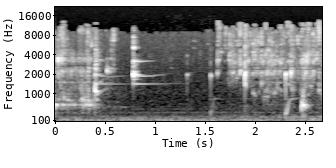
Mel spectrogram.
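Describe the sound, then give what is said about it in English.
Wine trickles into a glass, a quiet run of splashy drips and small rising liquid chirps over a few seconds, with no voices. “Pour me a splash. Okay. Oh, there we go.”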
